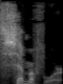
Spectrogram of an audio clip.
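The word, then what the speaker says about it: Semafor: Am I pronouncing that correctly? – Perfectly. – Okay, cool. Sometimes people are like, it looks one way, but it's like, no, it's not Semaphore, it's Semaphore.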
